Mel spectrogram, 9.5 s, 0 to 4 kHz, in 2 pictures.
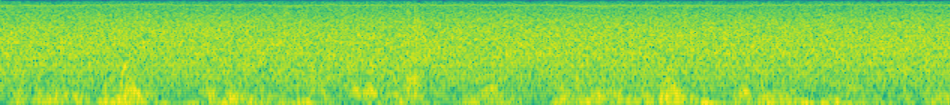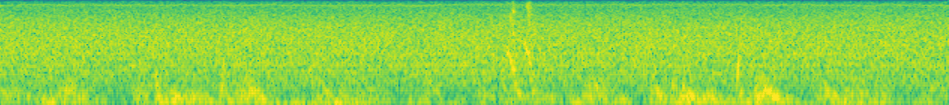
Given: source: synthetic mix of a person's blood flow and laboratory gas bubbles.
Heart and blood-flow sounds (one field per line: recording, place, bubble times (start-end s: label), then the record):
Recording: Doppler ultrasound of blood flow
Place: precordium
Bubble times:
1.73-2.13 s: bubbles
7.27-7.49 s: bubbles
From the record:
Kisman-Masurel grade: 122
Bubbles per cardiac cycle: 1 to 2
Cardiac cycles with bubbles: 10 to 50%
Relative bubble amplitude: moderate (0.250 to 0.450)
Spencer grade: 2 (many but less than half of the cardiac periods contain bubble signals, singularly or in groups)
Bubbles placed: anywhere in the cardiac cycle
